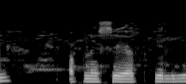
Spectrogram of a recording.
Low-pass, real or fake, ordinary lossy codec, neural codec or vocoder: none; real; none; none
